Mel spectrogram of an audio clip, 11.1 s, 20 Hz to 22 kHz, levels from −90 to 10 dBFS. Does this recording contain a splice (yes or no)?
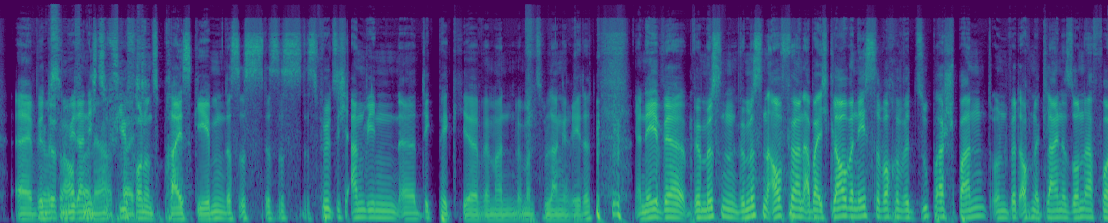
yes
